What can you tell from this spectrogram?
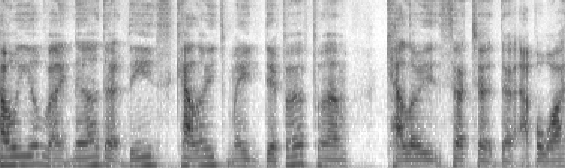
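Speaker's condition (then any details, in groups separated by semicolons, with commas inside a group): Traumatic brain injury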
